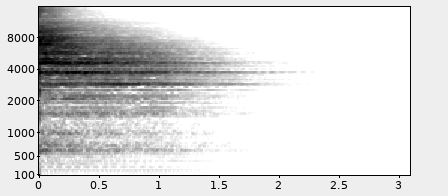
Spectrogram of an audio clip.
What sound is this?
Drum kit sampled direct to my old 486DX no processing unless labeled. I forget the brand name of kit and what mic i used.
